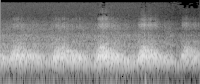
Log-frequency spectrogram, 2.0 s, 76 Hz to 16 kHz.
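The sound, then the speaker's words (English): A fetal heartbeat on a doppler monitor during an obstetric checkup at Brookwood Medical Center, rapid whooshing pulses at a steady quick rhythm, about five beats in two seconds, fairly loud with no voices; the rate is in the 140s. “A quick listen to the baby's heartbeat.”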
